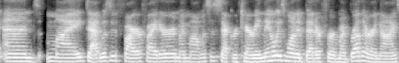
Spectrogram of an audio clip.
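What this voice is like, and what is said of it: Slight New York accent. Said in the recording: “every once in a while, you'll definitely hear a little New York accent going in there ... still haven't lost some of that accent”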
